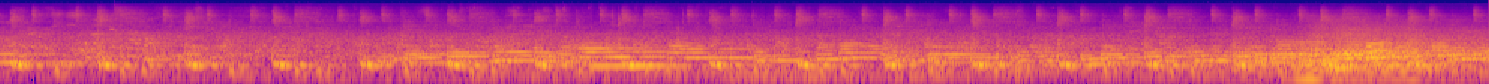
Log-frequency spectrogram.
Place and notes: Minsk, Prospekt Nezavisimosti - No Wave Busker
Busker in an underpass, playing songs from Soviet films on his bass accompanied by a drum machine.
